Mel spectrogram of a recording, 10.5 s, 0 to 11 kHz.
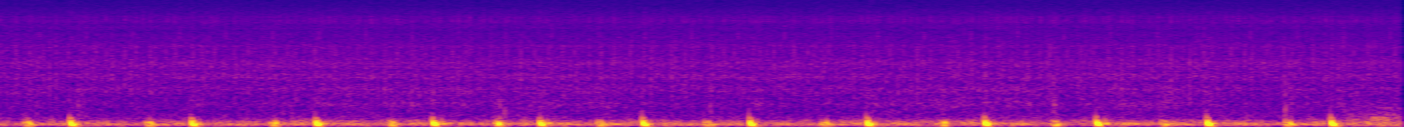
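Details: Japanese 20-minute ASMR sleep recording of heartbeat and breathing sounds: steady, regular low thumps at about 80 a minute with soft breathing underneath; normal heartbeat.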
